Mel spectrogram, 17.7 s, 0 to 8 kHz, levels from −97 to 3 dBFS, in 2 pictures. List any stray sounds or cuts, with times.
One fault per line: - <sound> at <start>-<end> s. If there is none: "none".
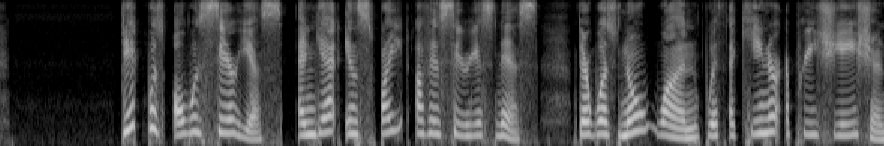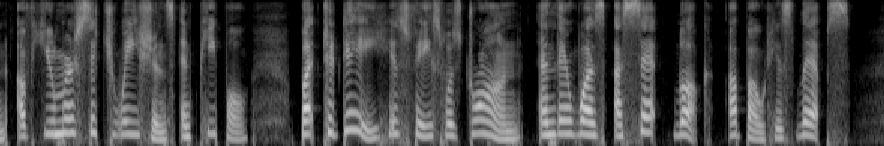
none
